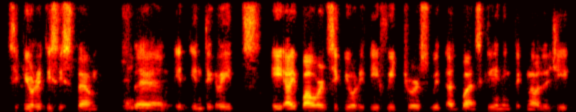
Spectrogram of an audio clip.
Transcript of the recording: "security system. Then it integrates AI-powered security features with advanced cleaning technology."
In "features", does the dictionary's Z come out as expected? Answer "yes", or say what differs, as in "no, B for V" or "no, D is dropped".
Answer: no, S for Z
